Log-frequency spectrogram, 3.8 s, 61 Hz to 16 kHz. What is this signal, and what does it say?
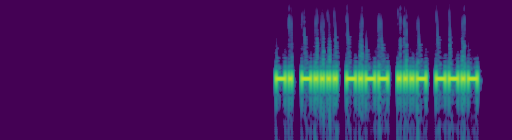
Morse code, heard as a keyed tone, about 47 wpm, 700 Hz. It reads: N6YVQ
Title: USA Call Signs - 5 Characters - 50wpm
